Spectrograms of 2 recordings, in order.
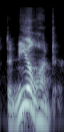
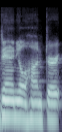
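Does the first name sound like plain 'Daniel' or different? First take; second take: different; Daniel. First: The first name sounds different from plain Daniel. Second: The first name sounds like the common name Daniel. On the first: The speaker calls it right. "It's Daniil" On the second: The speaker calls it wrong. "It's not Daniel Hunter"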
